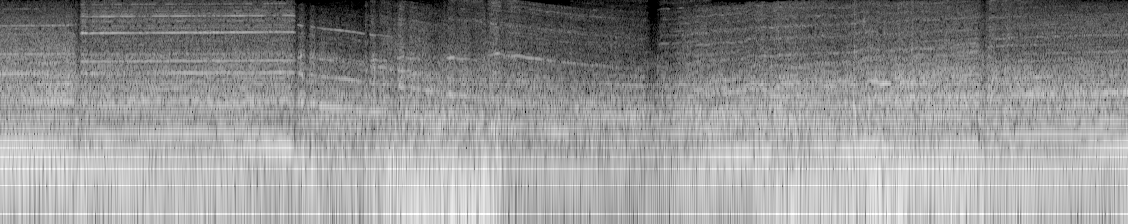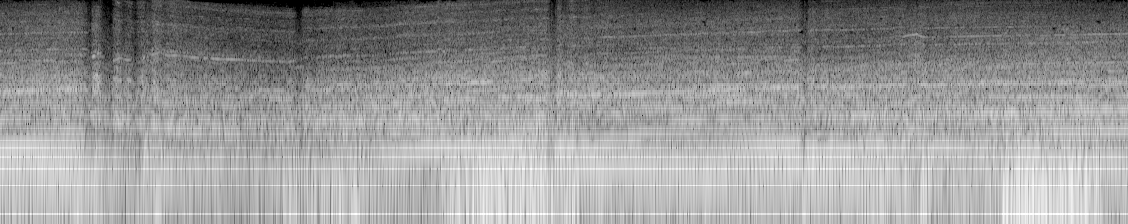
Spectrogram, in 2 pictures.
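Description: A racing car engine revs hard, rising through the gears and dropping as it brakes for corners.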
